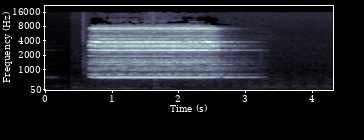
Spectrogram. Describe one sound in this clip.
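A model diesel locomotive's speaker sounds a high horn blast.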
